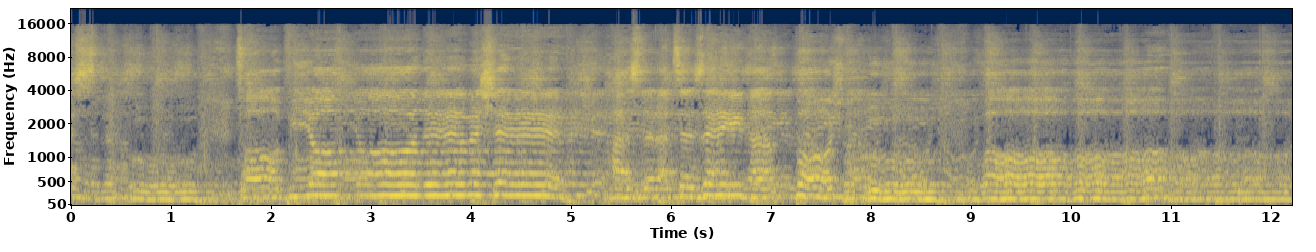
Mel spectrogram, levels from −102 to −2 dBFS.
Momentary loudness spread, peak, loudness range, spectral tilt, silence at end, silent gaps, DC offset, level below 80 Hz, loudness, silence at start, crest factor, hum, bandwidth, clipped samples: 8 LU; 0 dBFS; 4 LU; -3 dB/octave; 0 s; none; under 0.1%; -38 dBFS; -11 LUFS; 0 s; 12 dB; none; 16.5 kHz; under 0.1%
